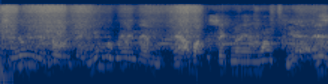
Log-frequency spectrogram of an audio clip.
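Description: A hand or object rubbing and sliding across a hard tabletop for the first two and a half seconds or so, under a quiet voice.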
